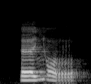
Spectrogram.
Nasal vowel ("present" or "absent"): absent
